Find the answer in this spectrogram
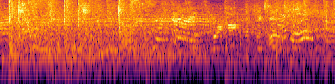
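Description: Action-drama soundtrack: a sudden crash, then repeated sharp cracks of gunfire and impacts over music.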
